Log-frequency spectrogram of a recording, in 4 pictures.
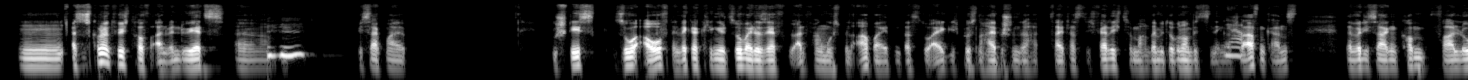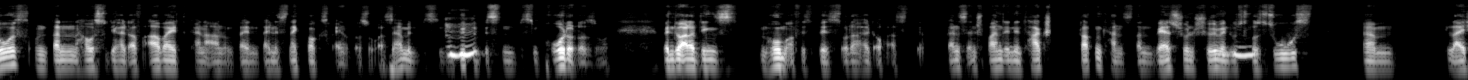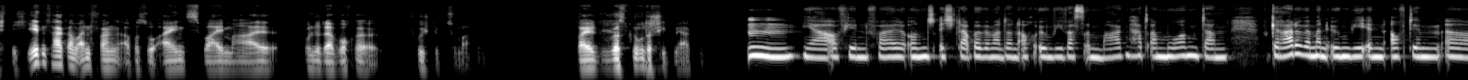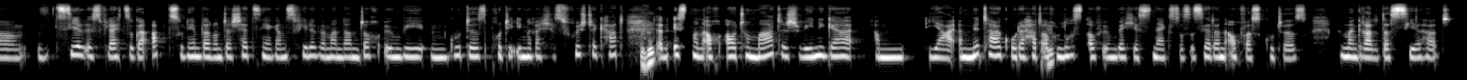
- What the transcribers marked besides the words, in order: other background noise
- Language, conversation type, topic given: German, podcast, Wie sieht deine Frühstücksroutine aus?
